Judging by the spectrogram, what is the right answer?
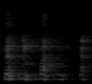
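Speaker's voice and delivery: breathless laughing fit; cracking up. Real, not acted. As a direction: laugh so hard the words barely get out. Cracking up at his own story.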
